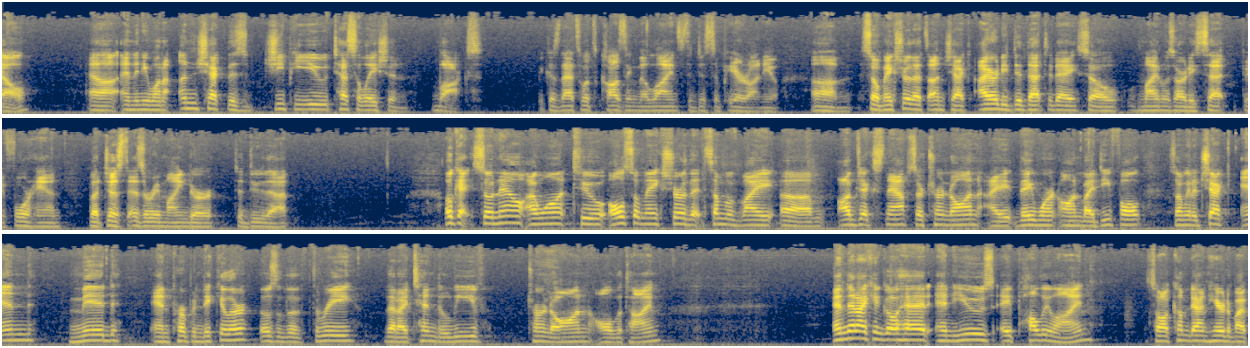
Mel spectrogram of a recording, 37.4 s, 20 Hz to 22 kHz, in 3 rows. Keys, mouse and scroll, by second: 0.1 click, 13.1 click, 23.4 click, 24.9 click, 26.0 click.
